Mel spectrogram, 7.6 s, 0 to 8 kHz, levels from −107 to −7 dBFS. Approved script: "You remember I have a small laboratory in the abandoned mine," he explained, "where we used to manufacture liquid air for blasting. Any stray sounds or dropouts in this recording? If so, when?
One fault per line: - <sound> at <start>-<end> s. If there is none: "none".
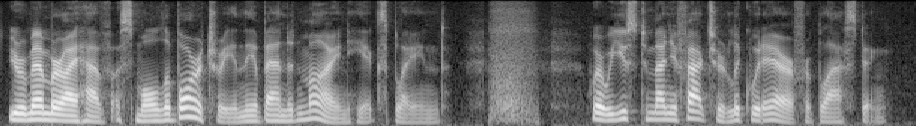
- breath at 4.1-4.5 s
